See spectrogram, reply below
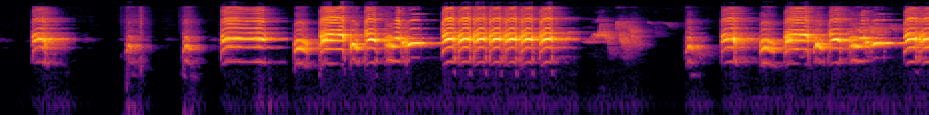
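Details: Grey-cheeked bulbul in active song, recorded by phone as tutor material for cage birds. Short spaced notes build into long, loud, varied phrases with rapid repeated rich notes and chattering slurs, continuing after a brief pause.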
